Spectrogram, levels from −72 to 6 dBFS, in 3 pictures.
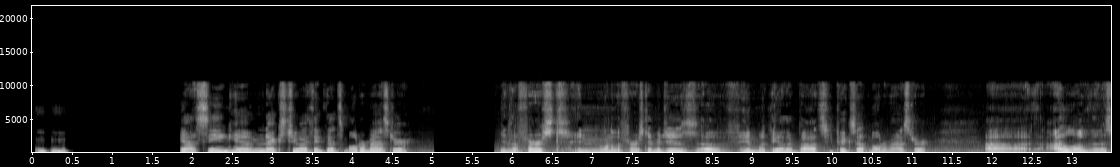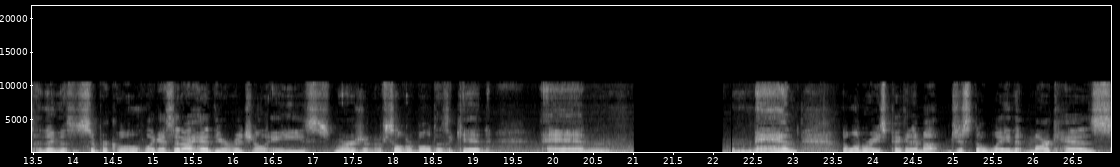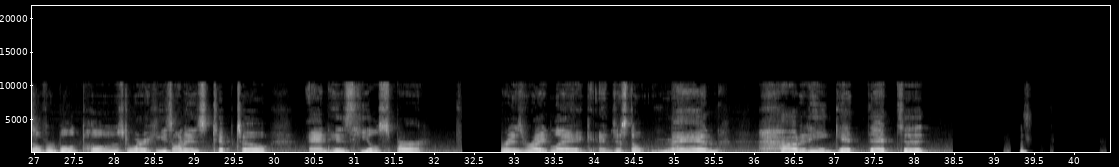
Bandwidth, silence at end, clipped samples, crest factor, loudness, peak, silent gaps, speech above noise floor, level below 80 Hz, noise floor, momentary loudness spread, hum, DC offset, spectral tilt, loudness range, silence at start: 11 kHz; 1.05 s; under 0.1%; 18 dB; -17 LUFS; 0 dBFS; 0.74-1.76 s, 5.05-5.76 s, 21.04-22.10 s, 32.37-32.81 s, 38.51-39.10 s; 20 dB; -62 dBFS; -36 dBFS; 10 LU; none; under 0.1%; -6 dB/octave; 3 LU; 0.05 s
